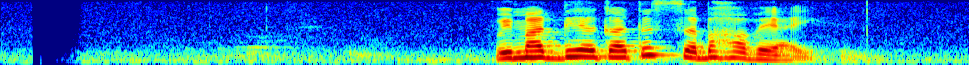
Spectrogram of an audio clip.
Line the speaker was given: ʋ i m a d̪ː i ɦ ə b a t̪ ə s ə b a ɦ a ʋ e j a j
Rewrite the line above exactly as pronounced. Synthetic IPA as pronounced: ʋ i m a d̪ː i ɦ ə ɡ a t̪ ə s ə b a ɦ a ʋ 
